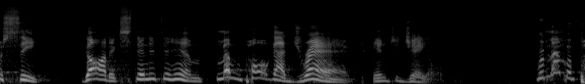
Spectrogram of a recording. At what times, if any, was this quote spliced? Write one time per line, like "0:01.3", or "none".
0:02.0
0:03.7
